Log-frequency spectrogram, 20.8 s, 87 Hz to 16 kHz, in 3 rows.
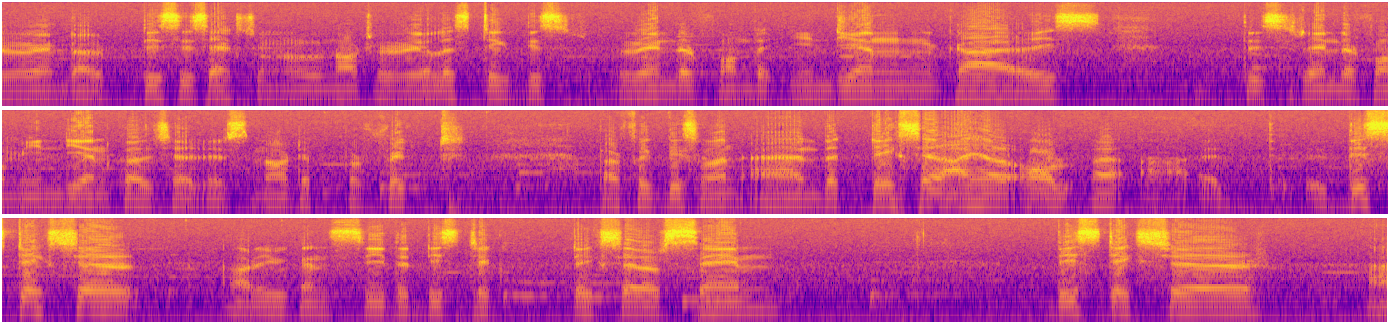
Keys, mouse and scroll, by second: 16.9-17.5 scroll down 2, 17.5-20.0 middle drag, 20.0-20.4 scroll down 2, 20.4-20.7 middle drag.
